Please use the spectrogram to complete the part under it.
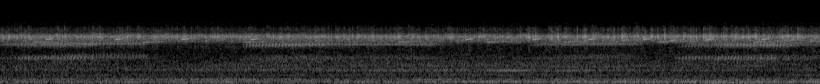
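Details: Tree frogs at night in a swamp in the North Carolina backwoods: a dense, steady high-pitched chorus with overlapping lower trills that swell for one to two seconds and then fade, with a faint low hum beneath.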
